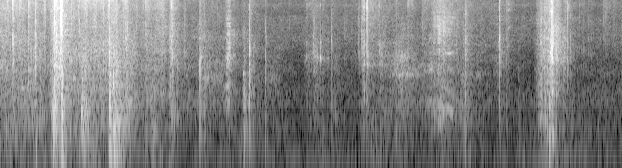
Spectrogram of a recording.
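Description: Plastic packaging crinkling and rustling by hand as a hair extension is pulled from its sleeve, with a few sharper crackles about half a second, a second, and five and a half seconds in.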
